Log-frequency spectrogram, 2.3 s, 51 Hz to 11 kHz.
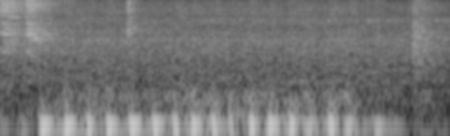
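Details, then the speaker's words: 2017 Polaris Ranger 570 EFI, in rain: low thumping beats about seven a second fade and die after two seconds; won't hold idle and stalls around 1200–1250 rpm. It was hard-cranking the day before; cause not yet found. "right there. Cut off 1250. Cut off 1200. So, something's going on."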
